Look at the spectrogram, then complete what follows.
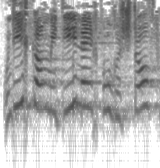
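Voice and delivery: loud, high eager call. Acted. Tailor calling to the weaver, loud call. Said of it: "ruft der Schneider zum Weber".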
